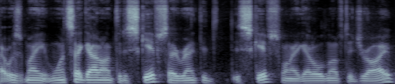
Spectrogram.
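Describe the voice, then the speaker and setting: A man with an American accent speaks at a fairly quick pace, with a fairly low pitch and a dark, mellow tone. The recording is very clean, the background silent. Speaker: charter boat captain. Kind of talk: casual chat.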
